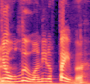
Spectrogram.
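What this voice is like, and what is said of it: Put-on New York accent. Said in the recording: “I feel like my New York accent is really good.”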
